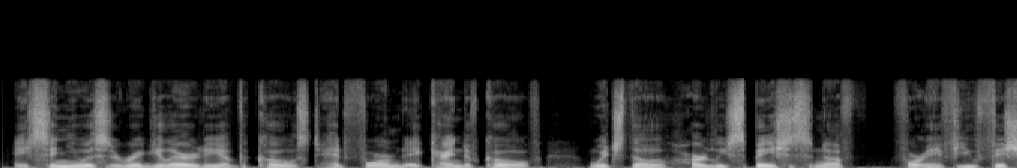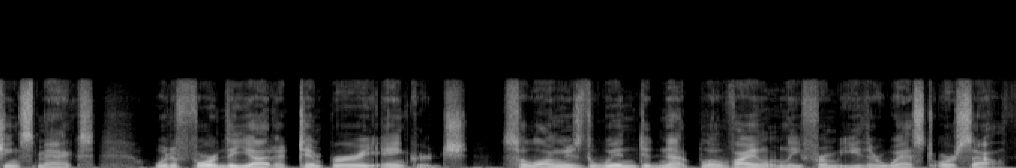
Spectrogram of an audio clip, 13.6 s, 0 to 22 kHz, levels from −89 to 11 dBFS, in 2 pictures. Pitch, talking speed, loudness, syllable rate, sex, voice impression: 90 Hz, 190 wpm, -18 LUFS, 5.2 syllables/s, male, very masculine, adult-like, thick, cool, slightly intellectual, calm, slightly wild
